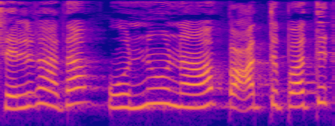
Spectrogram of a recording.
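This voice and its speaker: A woman's voice: very high-pitched, a little fast, a bit bright. A woman acting a chatty, boastful mother who gossips at a temple festival in a comedy sketch.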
